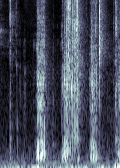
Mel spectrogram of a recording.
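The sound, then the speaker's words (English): Crisp crunching as someone bites into and chews thin garlic bread chips, several bursts in a steady chewing rhythm with no talking. “They look like thin croutons. Mmm. Oh yeah. Garlic and bread.”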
